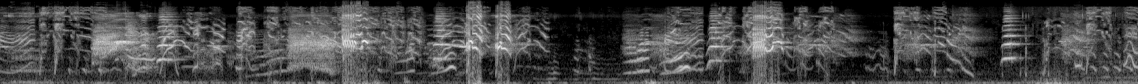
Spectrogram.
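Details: Bursts of shrill, high-pitched chirping and squealing from a green parrot, dense flurries separated by brief quiet gaps, some notes sharp and clicking.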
